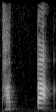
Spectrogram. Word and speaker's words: 받다: So what happens is they crashed. They crashed or they met. The same kinds met. they are doubled like this. 받다. So the pronunciation is like this. 봤다, 봤다 is the natural pronunciation.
